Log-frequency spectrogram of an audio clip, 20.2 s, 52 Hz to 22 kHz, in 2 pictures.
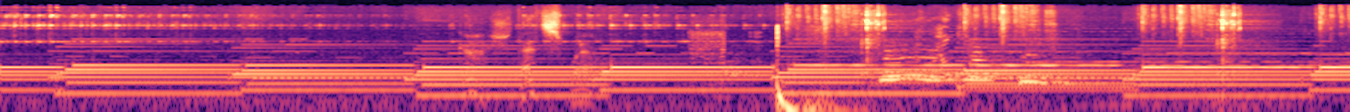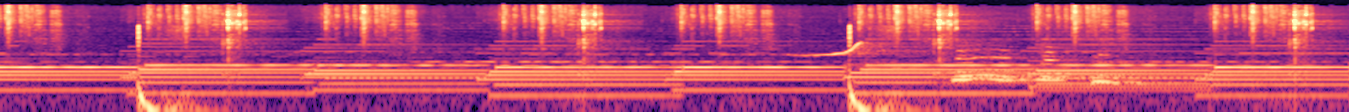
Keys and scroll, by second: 0.7 u, 3.5 u, 11.8 ctrl+s, 13.8 alt+x.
